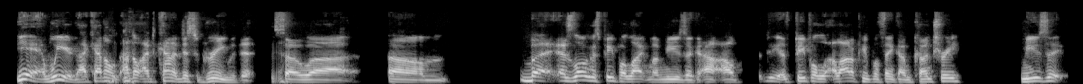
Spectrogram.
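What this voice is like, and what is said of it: Southern American country accent. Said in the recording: “I talk country... I am country boy”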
